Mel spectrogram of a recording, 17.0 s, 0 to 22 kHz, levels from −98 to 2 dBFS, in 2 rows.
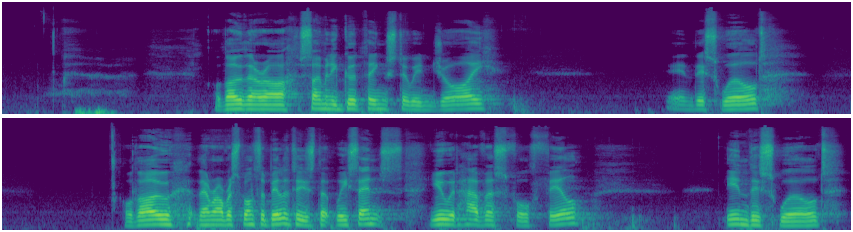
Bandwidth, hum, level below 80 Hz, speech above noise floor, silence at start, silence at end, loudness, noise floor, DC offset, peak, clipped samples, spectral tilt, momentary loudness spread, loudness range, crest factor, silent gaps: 17 kHz; none; -56 dBFS; 51 dB; 0.75 s; 0.15 s; -26 LUFS; -77 dBFS; under 0.1%; -8 dBFS; under 0.1%; -5 dB/octave; 15 LU; 8 LU; 20 dB; none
